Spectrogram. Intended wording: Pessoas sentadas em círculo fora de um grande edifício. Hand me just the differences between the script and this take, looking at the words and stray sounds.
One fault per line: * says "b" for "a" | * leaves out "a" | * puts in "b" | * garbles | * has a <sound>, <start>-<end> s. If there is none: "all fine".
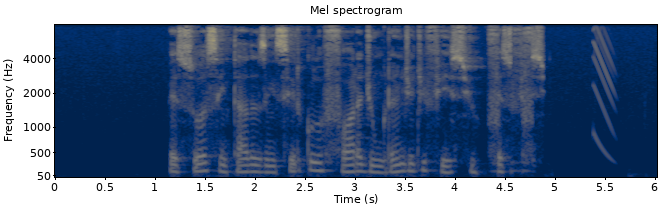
* garbles
* has a chirp, 5.4-5.6 s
